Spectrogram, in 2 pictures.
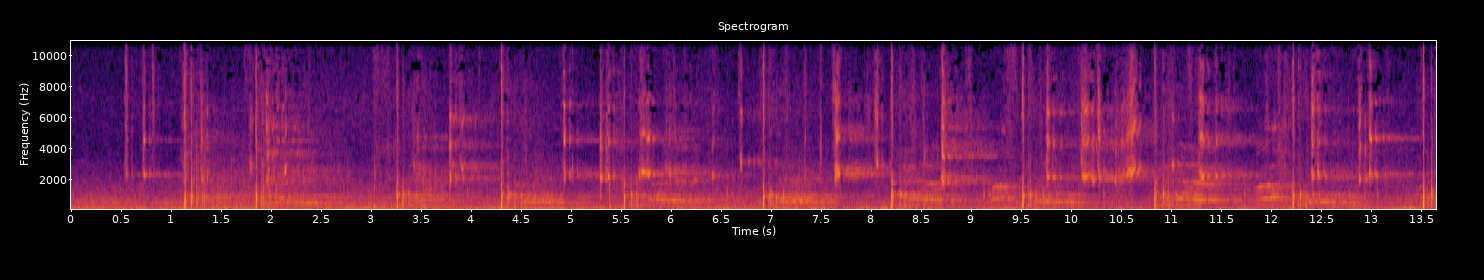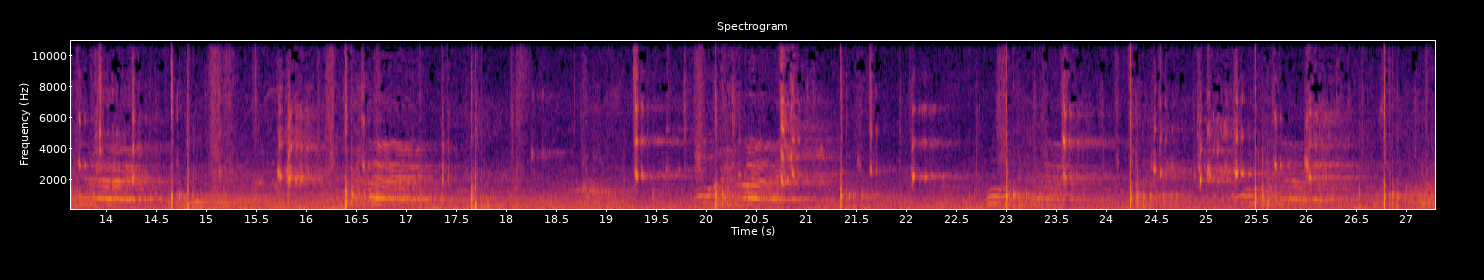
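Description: A long tennis rally on a hard court: the ball cracks off the racket strings again and again, roughly once a second, with bounces in between. Many of the shots come with a short vocal grunt from the player hitting.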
